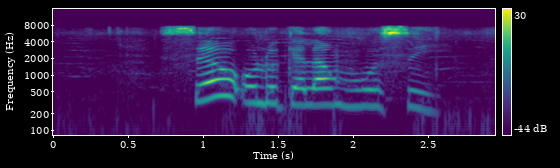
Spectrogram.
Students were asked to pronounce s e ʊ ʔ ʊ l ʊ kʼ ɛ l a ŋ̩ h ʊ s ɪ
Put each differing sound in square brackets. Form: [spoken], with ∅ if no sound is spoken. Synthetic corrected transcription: s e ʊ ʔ ʊ l ʊ kʼ ɛ l a ŋ̩ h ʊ s ɪ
